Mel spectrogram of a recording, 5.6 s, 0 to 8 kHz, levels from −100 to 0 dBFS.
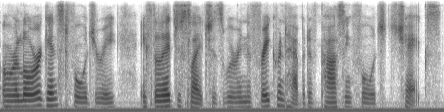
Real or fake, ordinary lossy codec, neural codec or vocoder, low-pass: real; Opus, 32 kbps; none; 7.2 kHz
